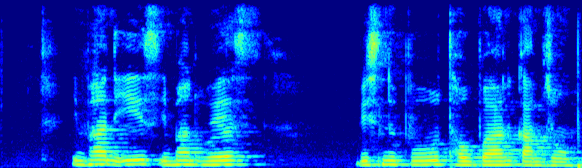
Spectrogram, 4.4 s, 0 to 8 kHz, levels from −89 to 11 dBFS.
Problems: low volume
